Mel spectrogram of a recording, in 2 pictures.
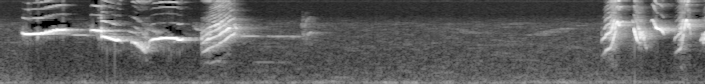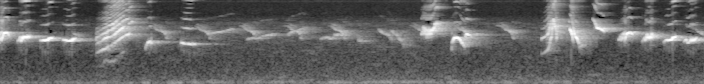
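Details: Oriental magpie-robin lure song (pancingan), full of emotion, used to get other magpie-robins singing: loud bursts of rapid, varied whistles and buzzy chirps, broken by a pause of about two seconds, then a long excited chattering phrase.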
